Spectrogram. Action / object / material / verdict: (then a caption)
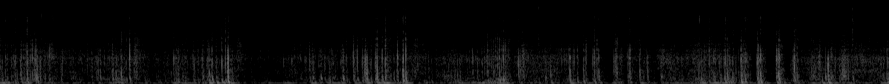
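scrape / leather jacket / leather / none. A dark leather jacket is held bunched while long red nails grip, squeeze and scratch the leather near the drawstring. Dense, irregular crinkling, creaking and scratching bursts rise and fall over a steady low hum, with brief sharp crackles.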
